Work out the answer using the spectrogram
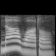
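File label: "Nahuatl", English, us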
